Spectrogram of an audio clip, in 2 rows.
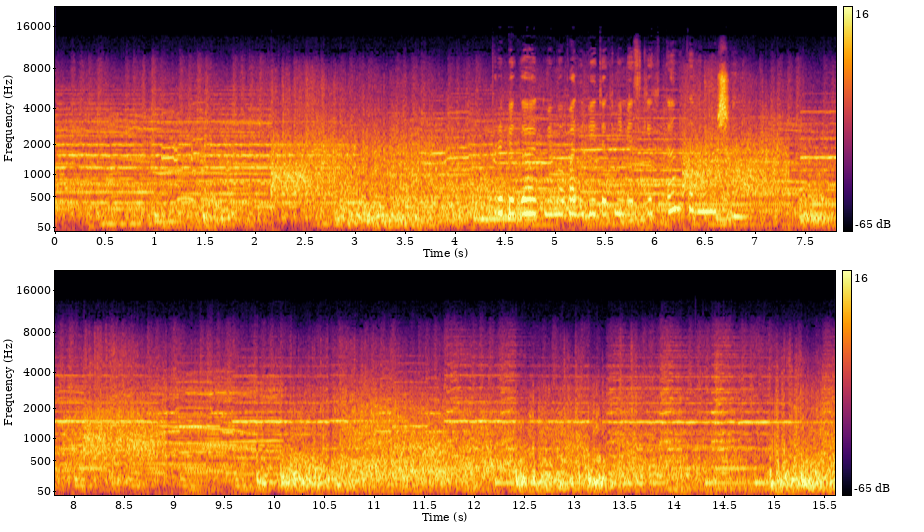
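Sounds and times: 
steady tonal whining: 0.0s - 15.6s
artillery shells exploding in battle: 0.9s - 4.6s, 6.9s - 15.6s
speech: 4.4s - 7.9s.

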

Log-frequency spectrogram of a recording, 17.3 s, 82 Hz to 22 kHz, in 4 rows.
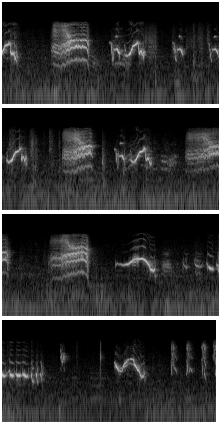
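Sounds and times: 
female black-naped oriole calling with nasal mewing notes and whistles: 0.0s - 0.4s, 1.0s - 4.9s, 5.6s - 9.0s, 9.6s - 14.4s, 15.2s - 17.2s.

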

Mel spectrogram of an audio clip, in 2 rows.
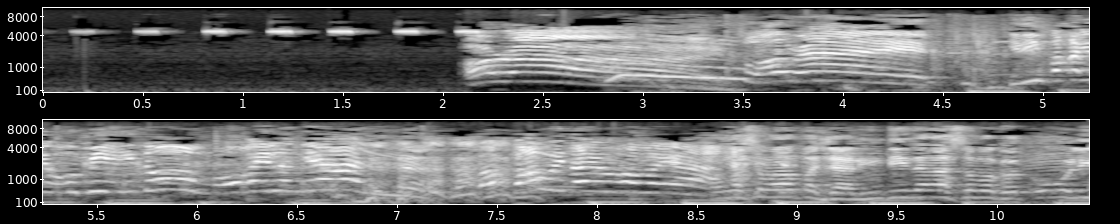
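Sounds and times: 
cricket chirps played as a comedic sound effect at a live event: 0.0s - 2.2s
laughter: 3.0s - 9.0s
speech: 4.8s - 10.4s.

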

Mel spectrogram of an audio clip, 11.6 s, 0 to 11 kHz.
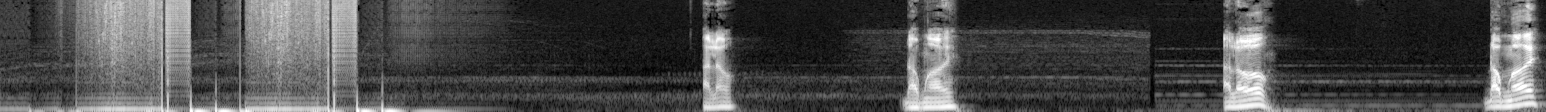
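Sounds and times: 
walkie-talkie static crackling through the handset: 0.0s - 3.8s
steady low hum: 0.0s - 11.5s
speech: 5.3s - 5.6s, 6.8s - 7.3s, 9.2s - 9.6s, 11.1s - 11.5s.

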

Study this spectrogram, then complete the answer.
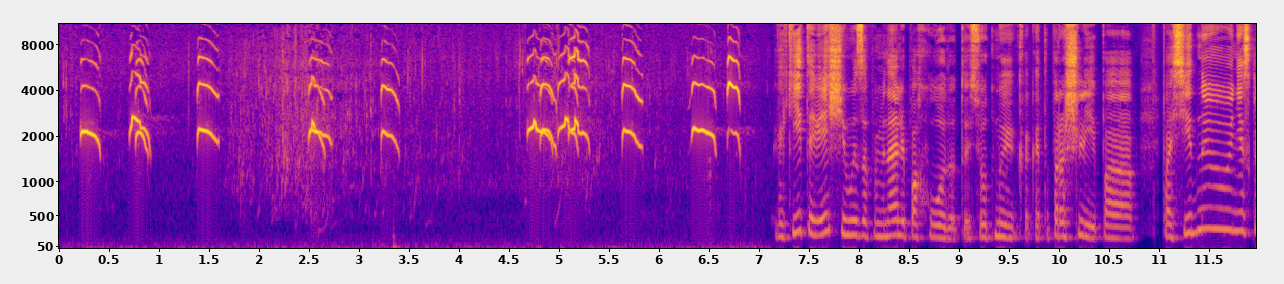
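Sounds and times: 
Australian magpie calling with a strange flute-like voice: 0.2s - 1.6s, 2.5s - 3.4s, 4.7s - 6.9s
speech: 7.2s - 11.9s.

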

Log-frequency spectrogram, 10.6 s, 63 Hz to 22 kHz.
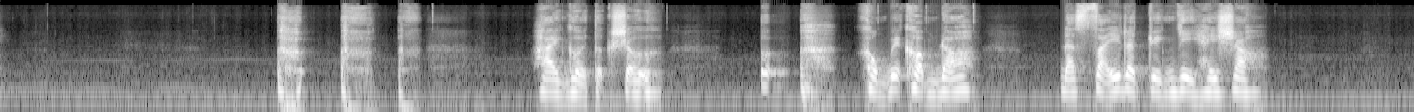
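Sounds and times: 
man coughing violently with a hand over his mouth: 2.0s - 3.2s
speech: 4.0s - 5.1s, 5.7s - 7.4s, 8.0s - 9.6s.

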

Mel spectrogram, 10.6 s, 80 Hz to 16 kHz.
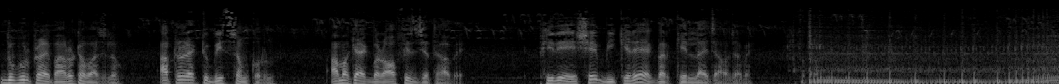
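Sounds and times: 
speech: 0.0s - 4.8s, 5.4s - 8.6s
motorbike riding off with engine chugging: 7.9s - 10.5s.

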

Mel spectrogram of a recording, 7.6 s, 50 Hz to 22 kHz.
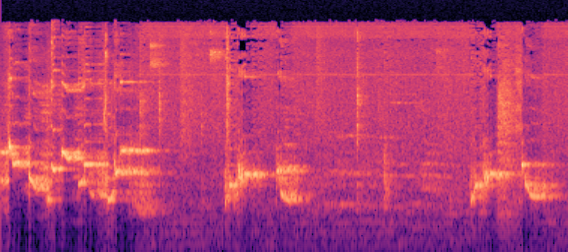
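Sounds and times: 
Oriental magpie-robin giving whistled phrases: 0.0s - 2.2s, 3.0s - 4.1s, 6.3s - 7.5s.

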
